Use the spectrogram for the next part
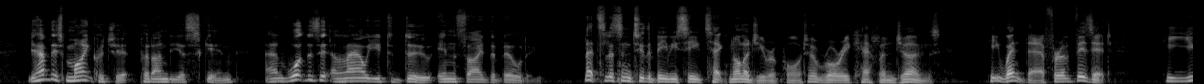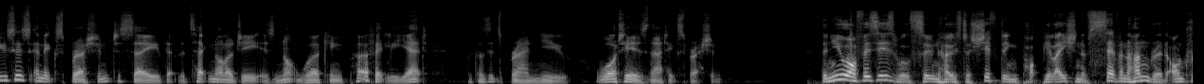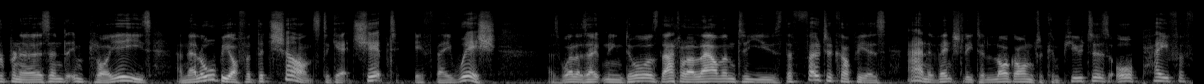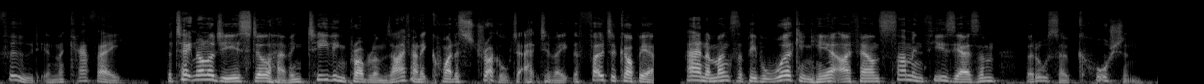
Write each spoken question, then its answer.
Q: What is that expression?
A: The expression is having teething problems.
